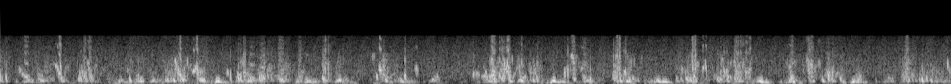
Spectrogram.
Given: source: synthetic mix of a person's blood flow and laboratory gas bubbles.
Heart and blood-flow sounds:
Doppler ultrasound of blood flow; precordium
0.00-0.11 s: bubbles
0.16-0.69 s: bubbles
0.76-0.98 s: bubbles
1.24-1.46 s: bubbles
1.62-2.09 s: bubbles
2.24-2.93 s: bubbles
2.97-3.13 s: bubbles
3.20-3.34 s: bubbles
3.71-4.10 s: bubbles
4.14-4.21 s: bubbles
4.71-5.43 s: bubbles
5.61-5.96 s: bubbles
6.10-6.42 s: bubbles
6.75-7.54 s: bubbles
7.86-7.98 s: bubbles
8.02-8.47 s: bubbles
8.54-8.66 s: bubbles
9.00-9.52 s: bubbles
From the record:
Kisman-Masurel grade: 343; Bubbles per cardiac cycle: rolling drumbeat, 9 or more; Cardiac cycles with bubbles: 100%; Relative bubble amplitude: loud (0.450 to 0.775); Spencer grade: 3 (all of the cardiac periods contain showers or single bubble signals, but not dominating or overriding the cardiac motion signals); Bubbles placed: only in the low amplitude regions of the cardiac cycle

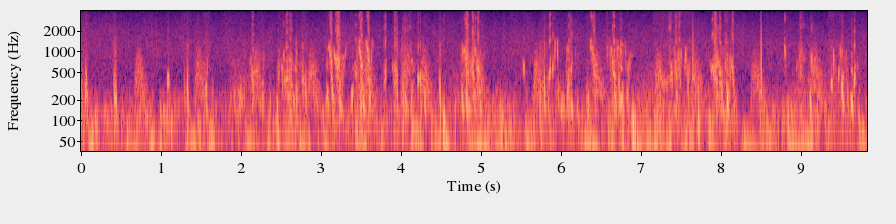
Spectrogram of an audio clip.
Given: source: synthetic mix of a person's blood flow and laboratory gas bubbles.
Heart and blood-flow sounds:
Doppler ultrasound of blood flow; subclavian vein
0.00-0.11 s: bubbles
0.40-0.48 s: bubbles
1.06-1.14 s: bubbles
1.25-1.38 s: bubbles
1.52-1.62 s: bubbles
1.84-2.08 s: bubbles
2.10-2.32 s: bubbles
2.45-2.85 s: bubbles
3.06-3.33 s: bubbles
3.35-3.67 s: bubbles
3.77-3.84 s: bubbles
3.89-4.35 s: bubbles
4.46-4.54 s: bubbles
4.73-5.04 s: bubbles
5.50-5.58 s: bubbles
5.71-6.23 s: bubbles
6.31-6.49 s: bubbles
6.57-6.90 s: bubbles
7.15-7.64 s: bubbles
7.83-8.21 s: bubbles
8.78-8.84 s: bubbles
8.93-9.06 s: bubbles
9.09-9.19 s: bubbles
9.34-9.72 s: bubbles
From the record:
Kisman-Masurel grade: 242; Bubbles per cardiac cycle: several, 3 to 8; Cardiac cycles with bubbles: 100%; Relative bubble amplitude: moderate (0.250 to 0.450); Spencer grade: 3 (all of the cardiac periods contain showers or single bubble signals, but not dominating or overriding the cardiac motion signals); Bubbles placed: anywhere in the cardiac cycle

